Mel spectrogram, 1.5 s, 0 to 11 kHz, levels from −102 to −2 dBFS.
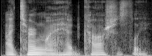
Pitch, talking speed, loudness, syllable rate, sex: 100 Hz, 195 wpm, -18 LUFS, 5.7 syllables/s, male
